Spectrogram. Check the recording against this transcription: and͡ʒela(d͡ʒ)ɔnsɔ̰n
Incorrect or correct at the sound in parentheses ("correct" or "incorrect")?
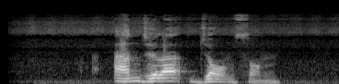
correct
